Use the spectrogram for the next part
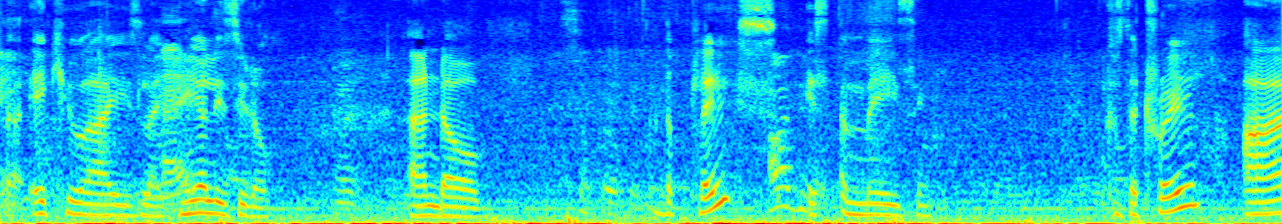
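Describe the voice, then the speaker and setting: A man's voice: a little high, lively intonation, drawn-out words, pauses often, crowd noise, poor audio. A young man answering a friend's questions outdoors, hesitant and repeating words as he talks. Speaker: friend on the trip. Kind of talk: casual interview answer. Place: outdoors by a park lodge.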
